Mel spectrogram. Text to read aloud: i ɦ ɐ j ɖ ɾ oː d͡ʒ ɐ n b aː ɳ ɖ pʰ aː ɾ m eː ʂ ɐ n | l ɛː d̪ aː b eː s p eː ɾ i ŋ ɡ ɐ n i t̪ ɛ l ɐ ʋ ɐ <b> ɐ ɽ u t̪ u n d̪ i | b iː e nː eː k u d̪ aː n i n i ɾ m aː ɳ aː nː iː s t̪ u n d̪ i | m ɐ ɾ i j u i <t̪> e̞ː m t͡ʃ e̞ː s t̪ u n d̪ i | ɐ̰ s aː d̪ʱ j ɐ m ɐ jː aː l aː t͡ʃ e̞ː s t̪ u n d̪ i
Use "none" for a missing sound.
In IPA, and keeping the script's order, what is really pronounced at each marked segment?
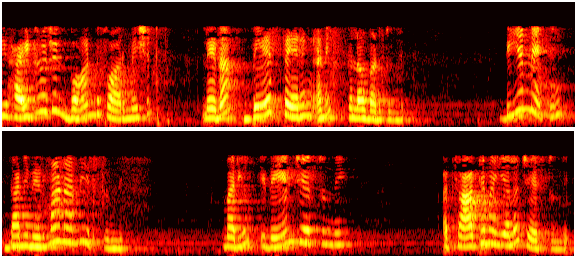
b, d̪

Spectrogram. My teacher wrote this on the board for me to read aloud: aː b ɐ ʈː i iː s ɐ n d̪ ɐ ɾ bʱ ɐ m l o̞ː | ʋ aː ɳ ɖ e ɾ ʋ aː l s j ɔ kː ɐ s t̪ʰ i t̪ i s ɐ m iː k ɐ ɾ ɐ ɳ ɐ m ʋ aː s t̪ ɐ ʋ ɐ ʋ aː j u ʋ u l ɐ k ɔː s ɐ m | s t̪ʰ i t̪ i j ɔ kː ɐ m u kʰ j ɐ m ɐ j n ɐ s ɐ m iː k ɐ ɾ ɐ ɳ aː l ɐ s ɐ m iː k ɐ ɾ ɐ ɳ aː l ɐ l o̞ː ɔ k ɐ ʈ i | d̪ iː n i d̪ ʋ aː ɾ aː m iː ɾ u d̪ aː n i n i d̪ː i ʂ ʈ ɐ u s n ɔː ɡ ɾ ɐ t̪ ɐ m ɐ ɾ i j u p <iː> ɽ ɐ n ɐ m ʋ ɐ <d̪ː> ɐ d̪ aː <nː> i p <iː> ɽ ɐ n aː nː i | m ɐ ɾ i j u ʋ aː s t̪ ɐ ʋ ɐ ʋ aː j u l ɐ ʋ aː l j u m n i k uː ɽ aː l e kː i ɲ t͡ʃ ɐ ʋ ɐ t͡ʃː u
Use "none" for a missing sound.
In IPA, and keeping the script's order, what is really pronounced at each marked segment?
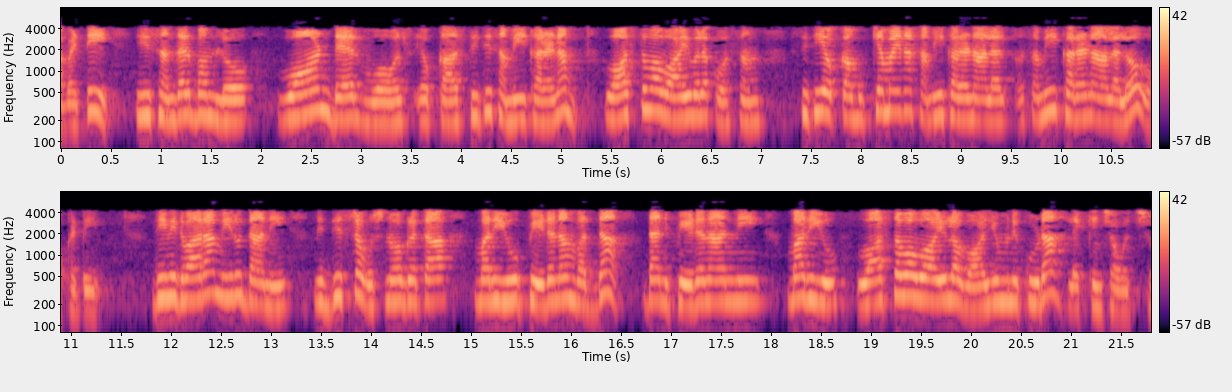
iː, d̪ː, n, iː

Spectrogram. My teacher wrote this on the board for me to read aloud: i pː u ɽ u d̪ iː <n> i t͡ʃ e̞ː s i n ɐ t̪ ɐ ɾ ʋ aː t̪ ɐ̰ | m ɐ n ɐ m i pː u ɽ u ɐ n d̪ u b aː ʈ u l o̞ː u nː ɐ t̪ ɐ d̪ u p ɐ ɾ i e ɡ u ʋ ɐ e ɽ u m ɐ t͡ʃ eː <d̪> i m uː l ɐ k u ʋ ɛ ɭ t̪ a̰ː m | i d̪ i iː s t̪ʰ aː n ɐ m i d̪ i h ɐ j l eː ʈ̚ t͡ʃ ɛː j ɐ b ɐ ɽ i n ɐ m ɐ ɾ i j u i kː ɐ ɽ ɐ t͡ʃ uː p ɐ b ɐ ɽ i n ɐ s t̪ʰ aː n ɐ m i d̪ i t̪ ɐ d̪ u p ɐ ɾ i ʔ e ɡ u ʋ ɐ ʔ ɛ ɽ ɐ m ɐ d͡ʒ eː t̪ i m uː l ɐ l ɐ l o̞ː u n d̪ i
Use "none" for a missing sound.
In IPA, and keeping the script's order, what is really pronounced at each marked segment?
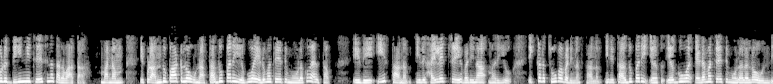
nː, t̪

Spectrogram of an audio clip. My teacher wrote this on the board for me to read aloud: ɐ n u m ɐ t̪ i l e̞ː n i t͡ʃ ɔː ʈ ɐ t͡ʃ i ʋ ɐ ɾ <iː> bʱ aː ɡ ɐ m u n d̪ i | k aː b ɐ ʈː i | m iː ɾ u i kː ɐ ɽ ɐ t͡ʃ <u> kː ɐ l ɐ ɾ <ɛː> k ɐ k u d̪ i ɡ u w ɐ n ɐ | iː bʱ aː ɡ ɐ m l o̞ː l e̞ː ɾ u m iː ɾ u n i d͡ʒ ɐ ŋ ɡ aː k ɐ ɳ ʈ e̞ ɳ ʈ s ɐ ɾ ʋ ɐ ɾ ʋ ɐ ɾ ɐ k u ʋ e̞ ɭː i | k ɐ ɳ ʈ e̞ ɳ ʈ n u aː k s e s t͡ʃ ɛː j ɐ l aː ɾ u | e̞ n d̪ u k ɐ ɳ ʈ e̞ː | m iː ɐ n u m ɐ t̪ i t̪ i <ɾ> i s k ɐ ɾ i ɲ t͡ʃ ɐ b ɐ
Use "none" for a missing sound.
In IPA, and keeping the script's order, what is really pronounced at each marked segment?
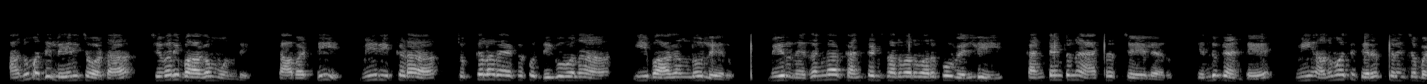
i, u, ɛː, ɾ

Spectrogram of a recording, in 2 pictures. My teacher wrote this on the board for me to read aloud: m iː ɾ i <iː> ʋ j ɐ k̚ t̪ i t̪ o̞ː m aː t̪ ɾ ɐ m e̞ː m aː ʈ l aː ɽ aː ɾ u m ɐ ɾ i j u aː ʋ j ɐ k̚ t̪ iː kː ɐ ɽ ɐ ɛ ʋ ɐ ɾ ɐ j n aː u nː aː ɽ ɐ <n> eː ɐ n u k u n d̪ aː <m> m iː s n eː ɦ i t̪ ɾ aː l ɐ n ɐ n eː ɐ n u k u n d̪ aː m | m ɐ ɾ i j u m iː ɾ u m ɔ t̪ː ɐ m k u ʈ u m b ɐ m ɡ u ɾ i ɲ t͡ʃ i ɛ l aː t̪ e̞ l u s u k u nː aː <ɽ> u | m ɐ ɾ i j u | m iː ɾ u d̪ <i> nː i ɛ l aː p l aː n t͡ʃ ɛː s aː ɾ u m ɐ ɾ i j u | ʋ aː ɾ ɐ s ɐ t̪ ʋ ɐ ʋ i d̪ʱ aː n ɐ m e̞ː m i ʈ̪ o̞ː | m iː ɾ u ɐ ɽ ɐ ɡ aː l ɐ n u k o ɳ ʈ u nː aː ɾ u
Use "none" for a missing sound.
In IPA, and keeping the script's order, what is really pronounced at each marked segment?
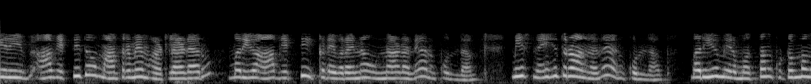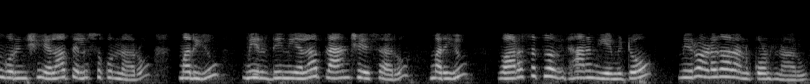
aː, n, m, ɾ, iː

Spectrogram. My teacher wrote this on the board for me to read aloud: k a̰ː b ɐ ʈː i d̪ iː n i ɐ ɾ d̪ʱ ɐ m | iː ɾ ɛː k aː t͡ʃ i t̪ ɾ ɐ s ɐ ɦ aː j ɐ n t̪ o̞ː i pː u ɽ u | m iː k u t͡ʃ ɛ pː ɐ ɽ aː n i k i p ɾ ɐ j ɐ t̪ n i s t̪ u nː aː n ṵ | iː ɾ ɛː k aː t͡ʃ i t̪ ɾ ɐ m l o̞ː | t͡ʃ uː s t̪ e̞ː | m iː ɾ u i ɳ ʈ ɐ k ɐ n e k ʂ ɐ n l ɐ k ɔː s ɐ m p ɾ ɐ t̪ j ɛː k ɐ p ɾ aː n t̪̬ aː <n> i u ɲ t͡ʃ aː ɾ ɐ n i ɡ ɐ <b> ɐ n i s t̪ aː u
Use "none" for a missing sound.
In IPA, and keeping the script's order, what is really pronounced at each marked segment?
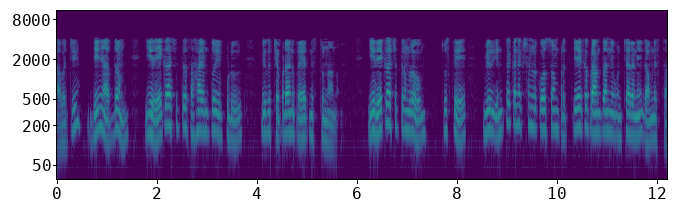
nː, m

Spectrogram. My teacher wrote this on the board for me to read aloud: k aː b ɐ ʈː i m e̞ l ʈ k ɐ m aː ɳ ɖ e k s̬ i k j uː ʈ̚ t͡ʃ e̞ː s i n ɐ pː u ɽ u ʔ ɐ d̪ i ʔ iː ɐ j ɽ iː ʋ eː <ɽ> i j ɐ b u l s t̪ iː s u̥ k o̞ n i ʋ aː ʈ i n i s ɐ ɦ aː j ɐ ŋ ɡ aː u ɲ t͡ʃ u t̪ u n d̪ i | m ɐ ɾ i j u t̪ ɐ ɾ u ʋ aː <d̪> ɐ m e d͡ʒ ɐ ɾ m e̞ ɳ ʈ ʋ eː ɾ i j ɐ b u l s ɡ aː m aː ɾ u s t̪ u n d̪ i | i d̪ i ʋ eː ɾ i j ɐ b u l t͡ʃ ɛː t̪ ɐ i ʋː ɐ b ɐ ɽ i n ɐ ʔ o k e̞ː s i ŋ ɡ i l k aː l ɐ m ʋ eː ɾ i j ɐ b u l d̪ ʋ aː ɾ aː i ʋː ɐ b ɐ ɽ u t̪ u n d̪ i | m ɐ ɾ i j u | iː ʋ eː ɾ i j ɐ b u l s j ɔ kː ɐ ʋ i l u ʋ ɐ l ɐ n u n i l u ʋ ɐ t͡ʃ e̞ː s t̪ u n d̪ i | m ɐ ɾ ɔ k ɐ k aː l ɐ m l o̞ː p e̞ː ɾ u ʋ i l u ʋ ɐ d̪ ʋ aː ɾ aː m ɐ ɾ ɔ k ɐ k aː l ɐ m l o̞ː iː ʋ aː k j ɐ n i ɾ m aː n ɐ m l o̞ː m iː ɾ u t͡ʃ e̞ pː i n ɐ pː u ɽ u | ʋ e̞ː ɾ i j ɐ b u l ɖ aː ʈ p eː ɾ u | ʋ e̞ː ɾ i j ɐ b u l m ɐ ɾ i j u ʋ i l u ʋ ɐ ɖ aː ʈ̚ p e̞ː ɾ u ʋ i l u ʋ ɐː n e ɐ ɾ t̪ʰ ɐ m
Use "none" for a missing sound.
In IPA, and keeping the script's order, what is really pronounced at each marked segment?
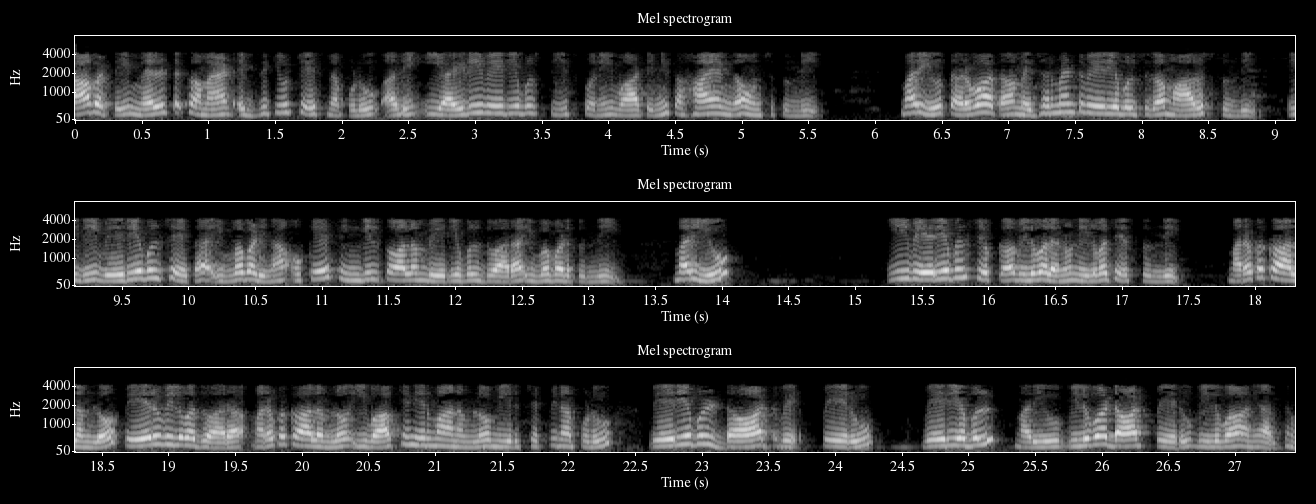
ɾ, t̪

